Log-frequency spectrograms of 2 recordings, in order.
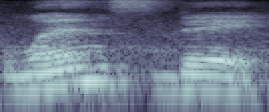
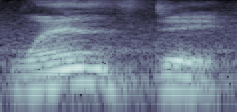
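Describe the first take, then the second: The two takes are said the same way.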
